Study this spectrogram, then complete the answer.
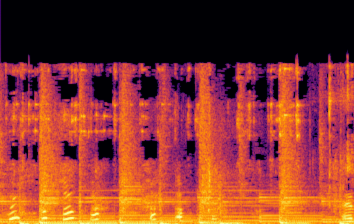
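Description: Excited dogs greet service members returning from deployment at a military homecoming, letting out rapid high yips, barks and whimpering whines close by over a steady hum of background noise.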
